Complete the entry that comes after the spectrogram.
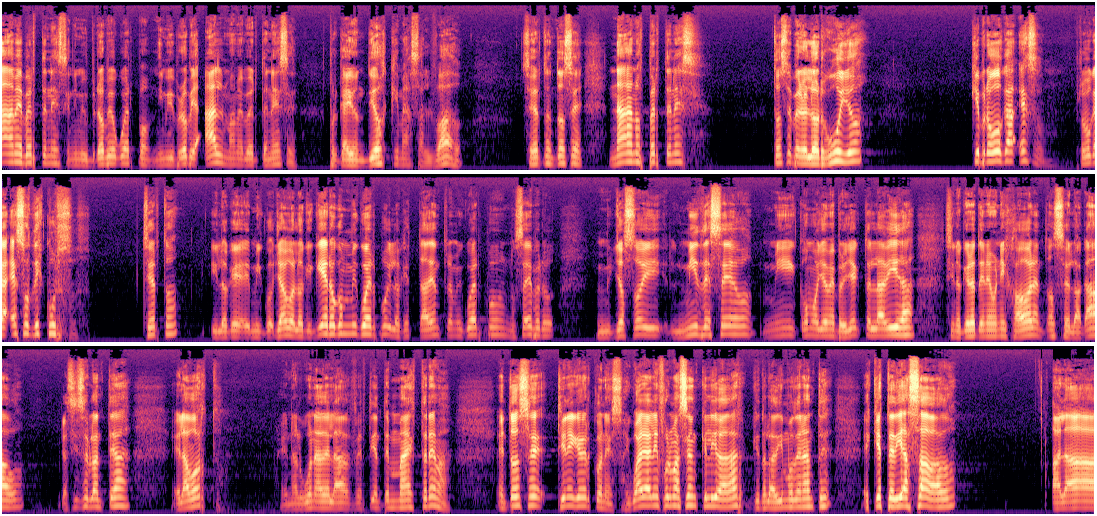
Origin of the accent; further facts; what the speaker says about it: Chile; Hablábamos el otro día con un hermano acá de este tema también que se nos instaló como chilenos.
